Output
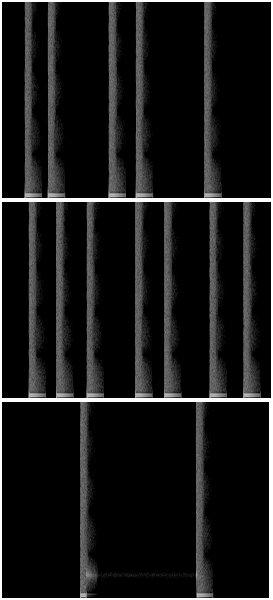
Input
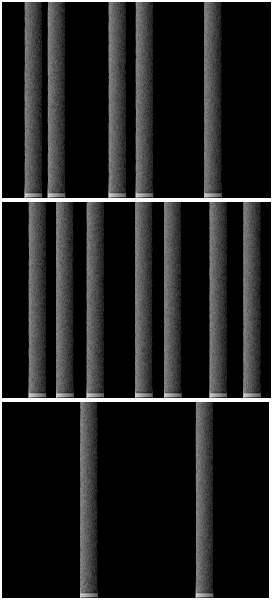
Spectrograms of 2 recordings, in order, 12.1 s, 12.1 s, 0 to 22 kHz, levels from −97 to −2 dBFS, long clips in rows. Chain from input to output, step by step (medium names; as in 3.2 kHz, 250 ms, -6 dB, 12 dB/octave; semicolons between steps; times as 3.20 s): local Wiener filter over 9 samples; peak limiter -21.5 dBFS, peak gain reduction 10 dB; 9.33–11.00 s: resonant high-pass 2.6 kHz, resonance Q 10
